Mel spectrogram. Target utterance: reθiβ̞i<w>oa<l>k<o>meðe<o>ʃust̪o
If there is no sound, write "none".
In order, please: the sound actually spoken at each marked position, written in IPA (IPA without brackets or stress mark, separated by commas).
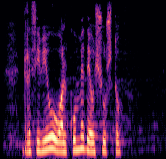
w, l, u, o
